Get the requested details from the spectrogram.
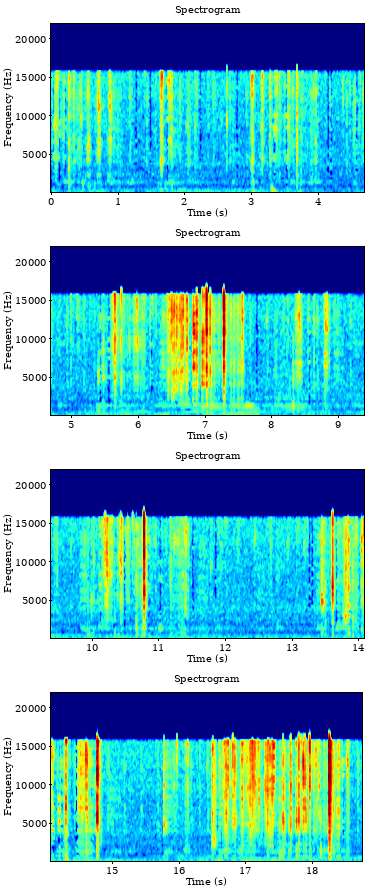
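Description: Pencils click and rattle against each other as they are handled.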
